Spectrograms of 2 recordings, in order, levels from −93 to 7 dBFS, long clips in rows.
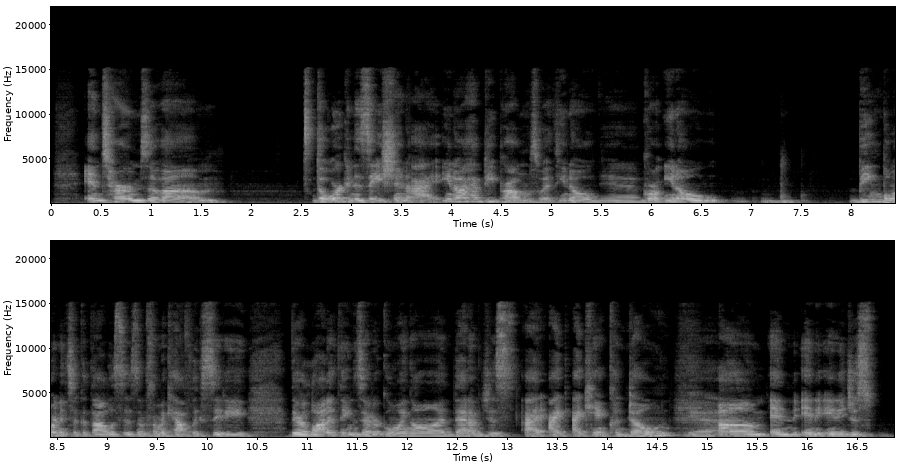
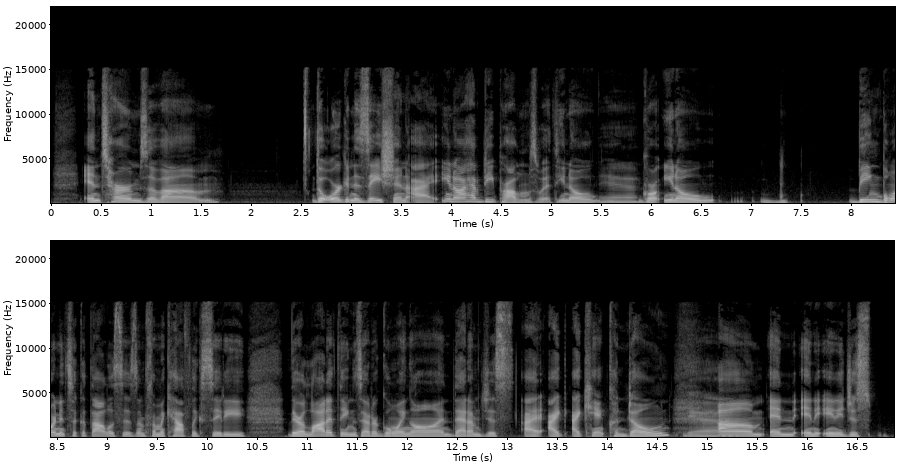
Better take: second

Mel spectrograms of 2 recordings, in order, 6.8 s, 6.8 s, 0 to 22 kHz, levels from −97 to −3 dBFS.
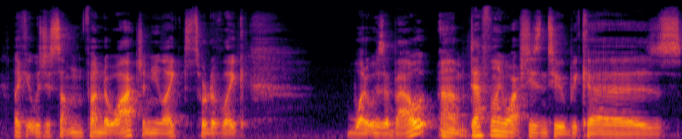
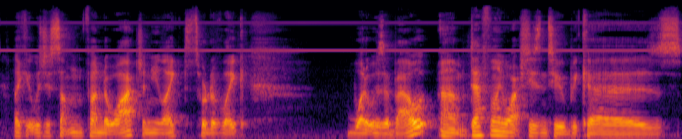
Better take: first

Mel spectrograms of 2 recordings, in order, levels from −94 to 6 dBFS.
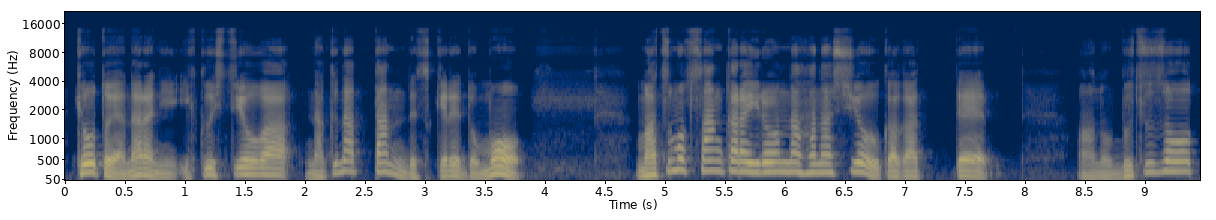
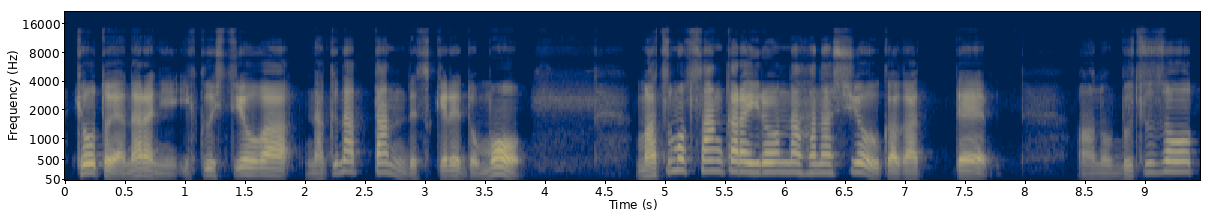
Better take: first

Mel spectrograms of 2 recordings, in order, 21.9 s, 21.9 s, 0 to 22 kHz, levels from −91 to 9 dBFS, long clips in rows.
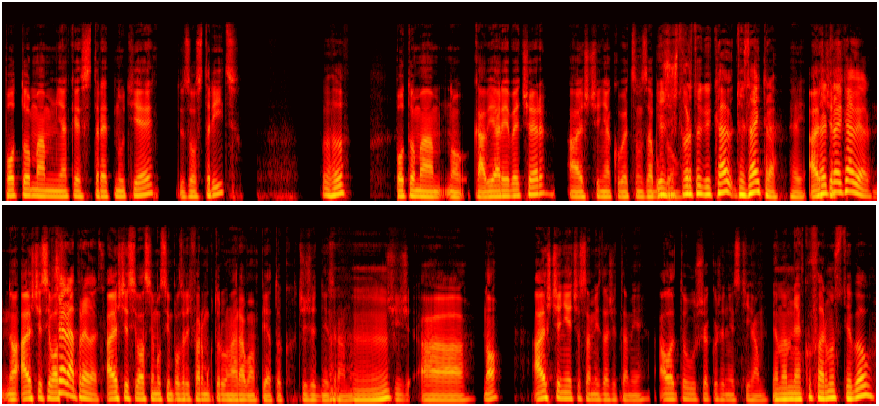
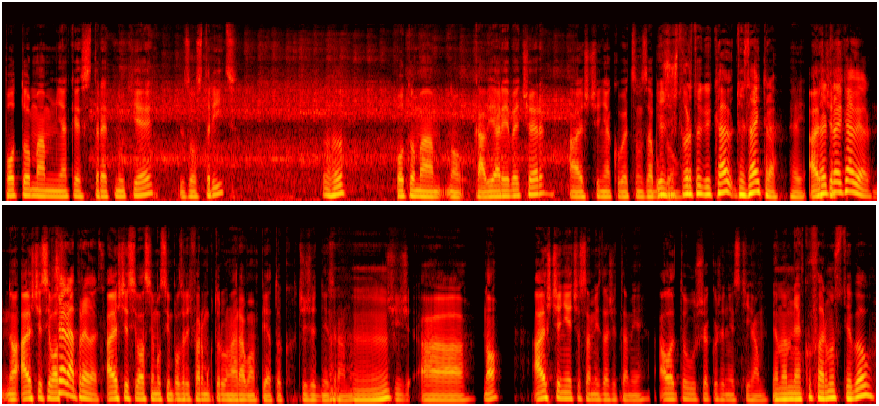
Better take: first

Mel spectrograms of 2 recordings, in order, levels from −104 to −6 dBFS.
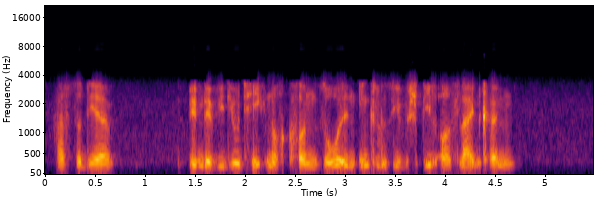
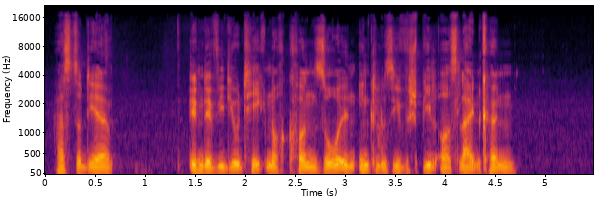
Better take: second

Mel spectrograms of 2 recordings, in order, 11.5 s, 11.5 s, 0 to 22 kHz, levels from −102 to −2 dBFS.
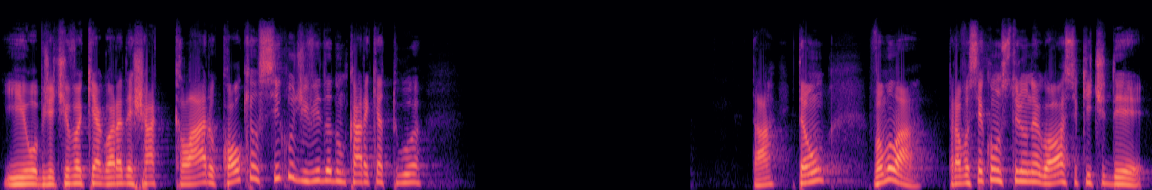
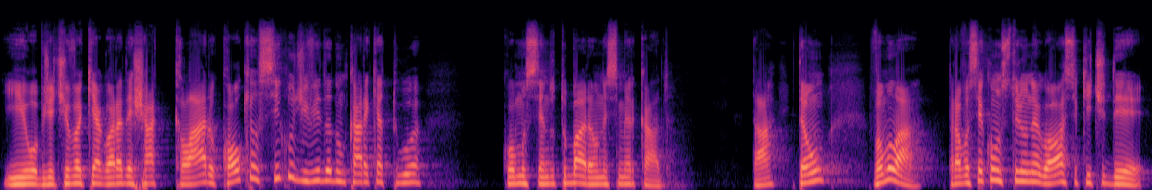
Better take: second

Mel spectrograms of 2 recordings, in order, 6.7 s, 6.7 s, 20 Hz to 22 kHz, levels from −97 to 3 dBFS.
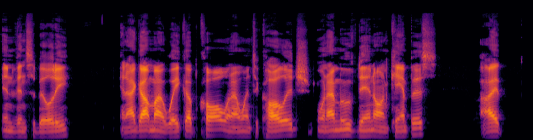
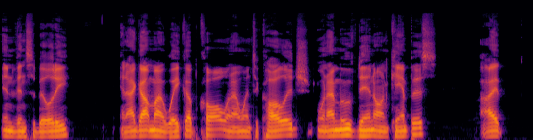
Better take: second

